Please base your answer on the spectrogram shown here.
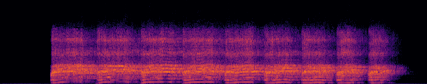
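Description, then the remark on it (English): A duck call blown in a loud, steady series of about eight raspy quacks, imitating a mallard hen's cadence, with the final notes trailing off quickly. “That first cadence sounds so ducky, like just like a mallard hen.”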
